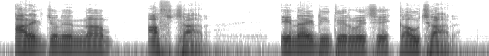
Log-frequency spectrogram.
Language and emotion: Bengali, neutral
